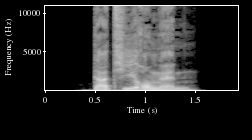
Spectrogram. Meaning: plural of Datierung
- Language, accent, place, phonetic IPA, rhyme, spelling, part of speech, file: German, Germany, Berlin, [daˈtiːʁʊŋən], -iːʁʊŋən, Datierungen, noun, De-Datierungen.ogg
